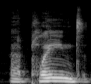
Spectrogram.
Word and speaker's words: planed: is going to start producing planed timber. I think I'm finally pronouncing that right. On the fourth city on this channel. So we got some planed timber, and I've been pronouncing it planned for the last god knows how many years.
